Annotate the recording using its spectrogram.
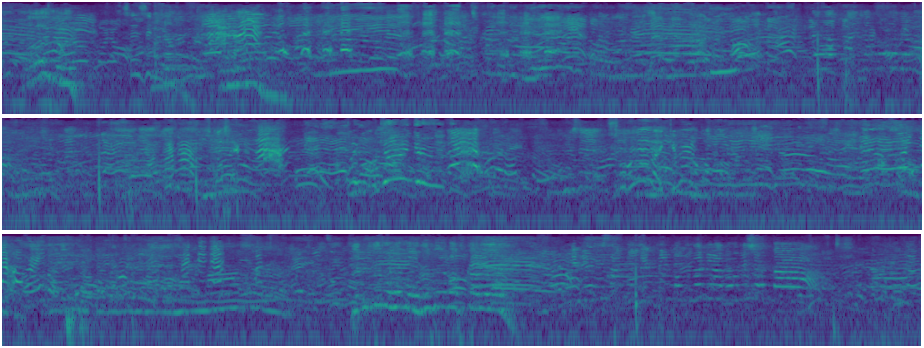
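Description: A crowd of children chatters and shouts outdoors.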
